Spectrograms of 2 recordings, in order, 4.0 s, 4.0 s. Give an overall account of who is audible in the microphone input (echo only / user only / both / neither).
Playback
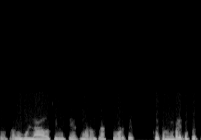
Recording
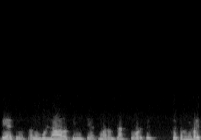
echo only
